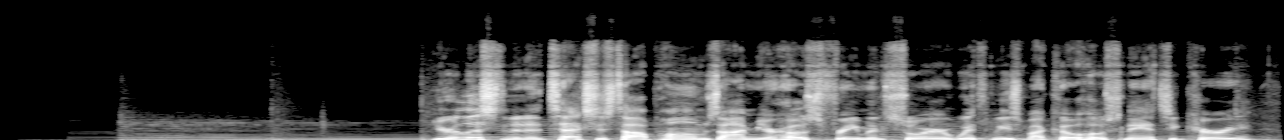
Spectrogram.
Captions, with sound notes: (bright music) - [Voiceover] You're listening to Texas Top Homes, I'm your host Freeman Sawyer, with me is my co-host, Nancy Curry,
